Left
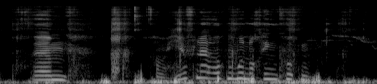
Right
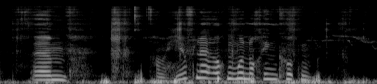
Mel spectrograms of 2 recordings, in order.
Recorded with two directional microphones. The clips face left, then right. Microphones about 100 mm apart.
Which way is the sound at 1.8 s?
55° right (ahead or behind).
